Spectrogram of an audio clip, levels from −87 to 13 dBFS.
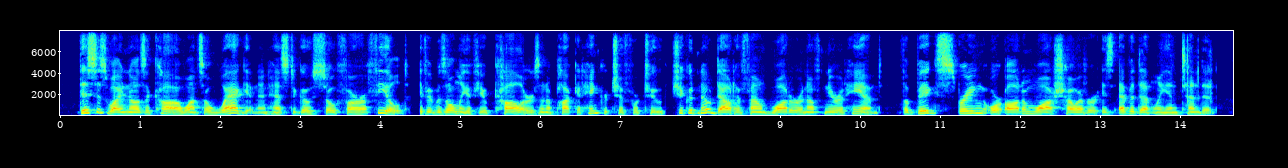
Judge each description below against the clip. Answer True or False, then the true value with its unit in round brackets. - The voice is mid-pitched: True (160 Hz)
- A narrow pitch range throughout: False (4.1 semitones)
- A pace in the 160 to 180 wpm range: False (195 wpm)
